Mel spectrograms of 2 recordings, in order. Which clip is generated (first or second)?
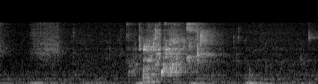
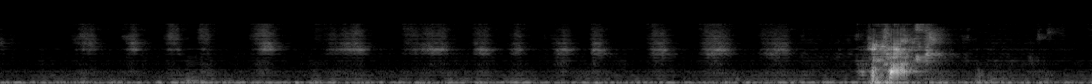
second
